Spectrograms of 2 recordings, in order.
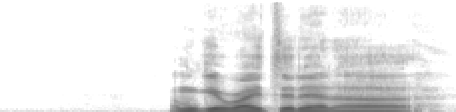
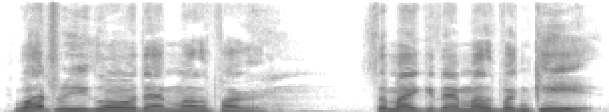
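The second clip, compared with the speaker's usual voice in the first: high, fast mock Jackson outburst; Samuel L. Jackson; 10 semitones higher, faster than usual. Comic voicing the actor hit by a cart, high fast outburst.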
